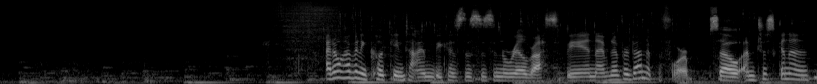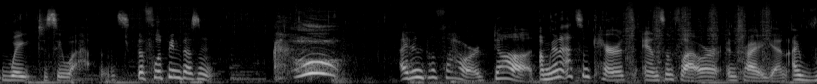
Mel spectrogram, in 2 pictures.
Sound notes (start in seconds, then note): 11.5 gasps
